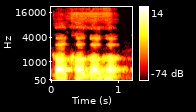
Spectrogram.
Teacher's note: ताळू मृदू दंत्य नसून कुठून कंठ गळ्यातून उच्चार होणारे ही वर्ण आहेत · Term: कंठवर्ण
